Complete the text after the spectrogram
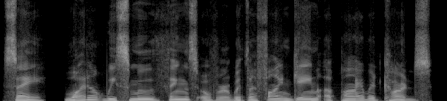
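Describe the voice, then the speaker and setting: A sly pirate rogue acted by a man drawls at a slow, unhurried pace in a theatrical pirate brogue. He swaggers and wheedles like a cartoon game villain, recorded close and dry. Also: mid-range voice, lively intonation, dry recording, close to an everyday voice. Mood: sly, bargaining. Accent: stereotypical pirate brogue. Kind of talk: video game character acting.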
